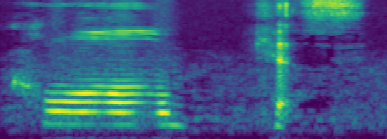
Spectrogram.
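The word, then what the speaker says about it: Colchis: between um eiss and Co kiss just think of when you're pronouncing these uh words think of kiss smooch eiss and Cole kiss all right so here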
